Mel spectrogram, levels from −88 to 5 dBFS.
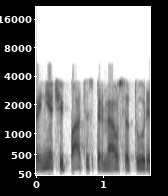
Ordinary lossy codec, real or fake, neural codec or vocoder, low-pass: AAC, 48 kbps; real; none; 5.4 kHz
